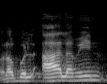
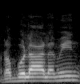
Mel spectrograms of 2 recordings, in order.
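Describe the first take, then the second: First: "العالمین" with an open plain "aa" in place of ain; alif instead of ain. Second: "العالمین" with a throaty ain before the long a; correct ain. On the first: Teacher showing students the mistake, "العالمین" with plain alif for ain. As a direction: say "عالمین" as "aalameen", no throat squeeze. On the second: Teacher contrasting meanings for students, "العالمین" said with a throaty ain. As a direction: squeeze the throat at the start of "عالمین". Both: Shown as a demonstration. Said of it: "عین اور الف سے دیکھ کتنا فرق".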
